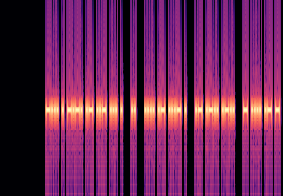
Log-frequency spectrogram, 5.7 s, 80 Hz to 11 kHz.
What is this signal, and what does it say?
Morse code, heard as a keyed tone, about 46 wpm, 700 Hz. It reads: BECAUSE I HAVE ALL THAT
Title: Sentences from Top 1000 Words - Review Part 4 - 45wpm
